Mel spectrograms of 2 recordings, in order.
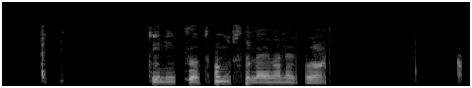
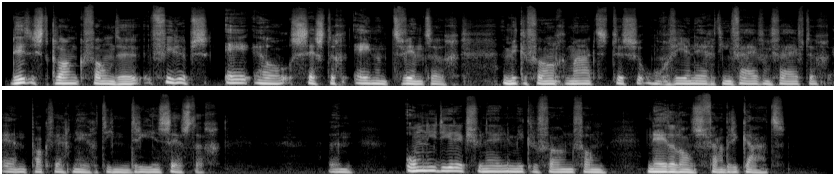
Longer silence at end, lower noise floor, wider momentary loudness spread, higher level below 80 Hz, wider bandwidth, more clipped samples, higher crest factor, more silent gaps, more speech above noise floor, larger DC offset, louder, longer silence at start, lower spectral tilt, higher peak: second, 0.1 s vs 0.5 s; first, under -90 dBFS vs -57 dBFS; first, 14 LU vs 10 LU; second, -74 dBFS vs -50 dBFS; second, 7.8 kHz vs 17 kHz; neither; first, 24 dB vs 18 dB; first, 0.46-0.57 s, 0.64-1.47 s, 1.75-1.79 s, 2.97-3.03 s, 3.30-4.55 s vs none; first, over 58 dB vs 38 dB; neither; second, -34 LUFS vs -19 LUFS; first, 0.4 s vs 0.1 s; about the same, -5.5 dB/octave vs -6 dB/octave; second, -12 dBFS vs 0 dBFS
